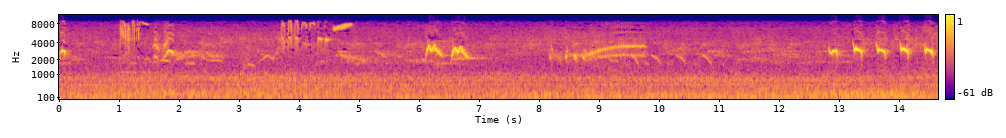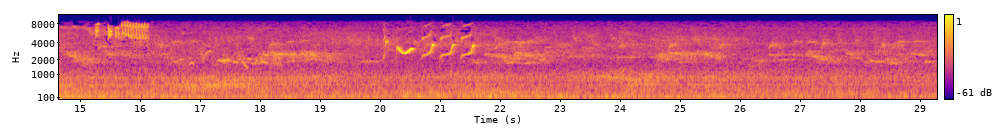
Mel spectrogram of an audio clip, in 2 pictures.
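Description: Several birds calling in short runs of quick repeated chirps, with a rising whistle about a third of the way in, over a steady background hiss of outdoor ambience. The calls die away in the last several seconds, leaving only the hiss.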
